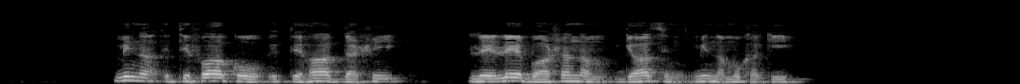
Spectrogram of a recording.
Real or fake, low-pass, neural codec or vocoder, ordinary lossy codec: fake; 7.2 kHz; vocoder, 24 kHz, 100 mel bands, Vocos; MP3, 32 kbps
